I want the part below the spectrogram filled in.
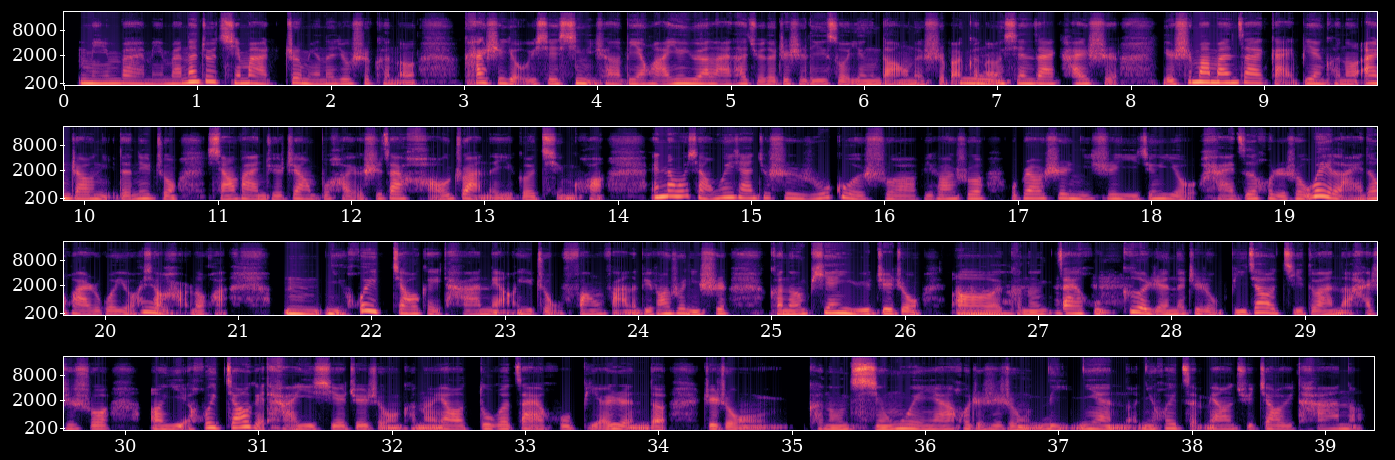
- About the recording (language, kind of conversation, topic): Chinese, podcast, 你觉得父母的管教方式对你影响大吗？
- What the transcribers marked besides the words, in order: laugh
